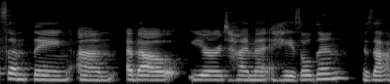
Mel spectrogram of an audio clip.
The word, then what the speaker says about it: Hazelden: And you said something about your time at Hazelden.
